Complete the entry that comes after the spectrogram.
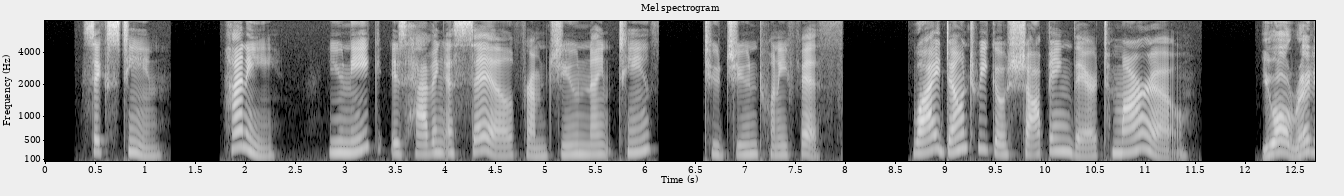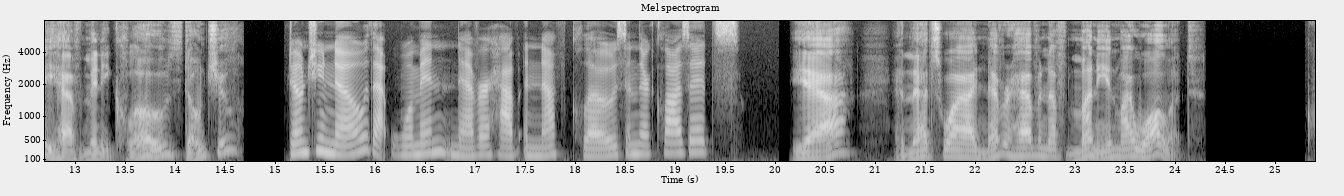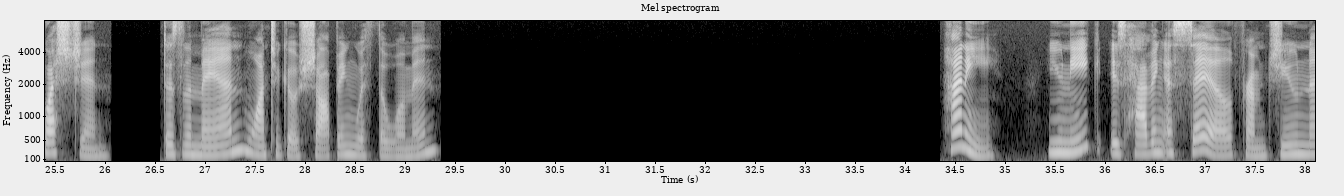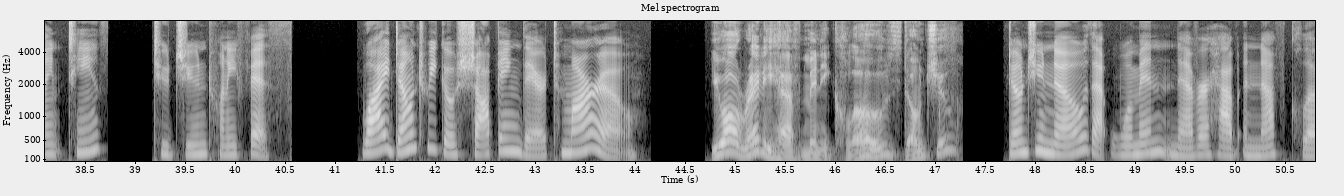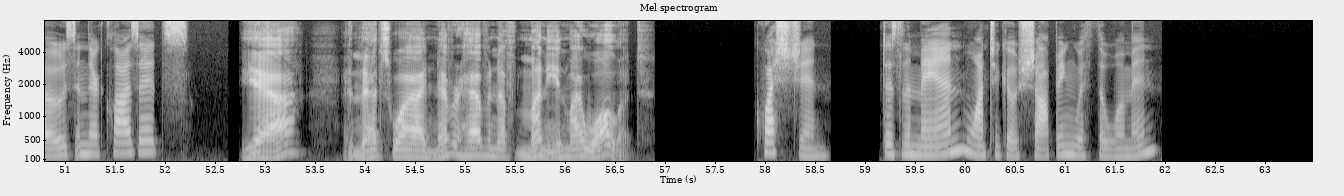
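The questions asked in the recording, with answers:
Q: Question. Does the man want to go shopping with the woman?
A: No, he doesn't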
